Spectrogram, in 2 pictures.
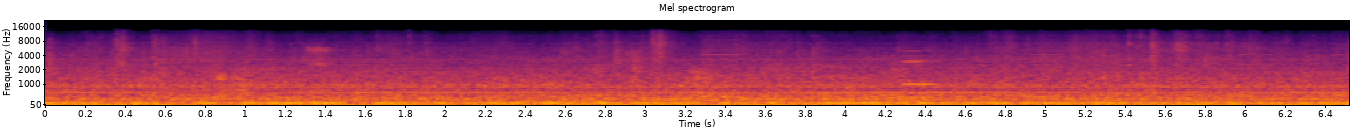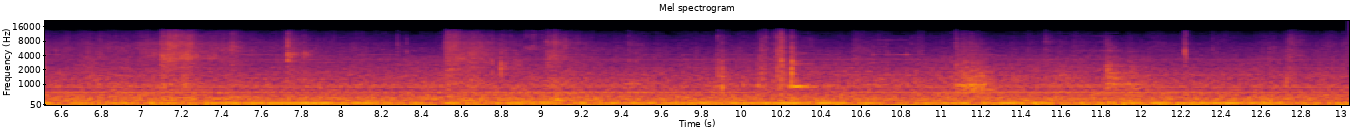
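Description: Paper rustles and crinkles close by.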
